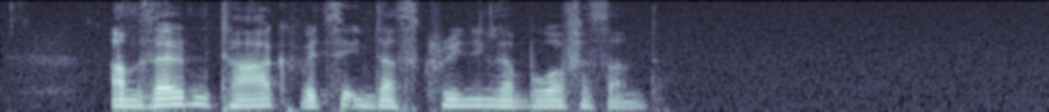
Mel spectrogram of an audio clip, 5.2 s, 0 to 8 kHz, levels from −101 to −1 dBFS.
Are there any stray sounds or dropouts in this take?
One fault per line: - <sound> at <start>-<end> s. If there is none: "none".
none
